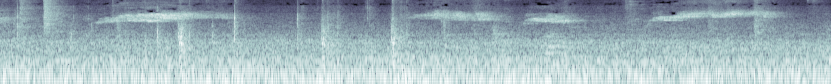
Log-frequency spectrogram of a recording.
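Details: Captive Malaysian (Brown) wood owl at an owl cafe in Shinsaibashi, Osaka, calling at feeding time while eating meat: harsh, hissing screeches about a second long, four in eight seconds, over a low rumble and occasional clicks.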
